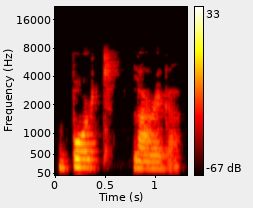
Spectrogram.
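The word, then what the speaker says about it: i bPort Láirge: So if the Uru for P is B, let's take an example of Port Lariga for Waterford, Port Lariga. In Port Lariga would be Bort Lariga.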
